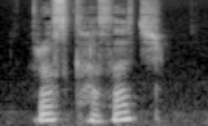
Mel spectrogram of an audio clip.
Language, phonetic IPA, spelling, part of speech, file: Polish, [rɔsˈkazat͡ɕ], rozkazać, verb, LL-Q809 (pol)-rozkazać.wav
